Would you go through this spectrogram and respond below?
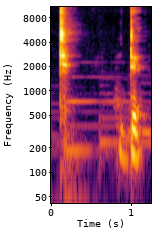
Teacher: వీటిని పలికేటప్పుడు నాలుక ఎలివేలర్ రిడ్జ్ ని టచ్ అవుతుంది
